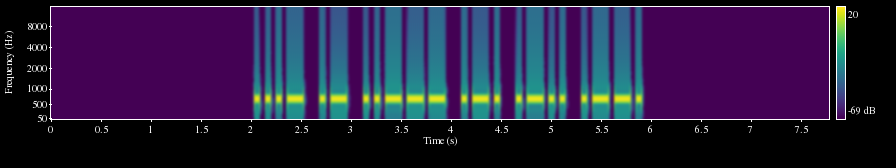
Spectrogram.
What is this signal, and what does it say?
Morse code, heard as a keyed tone, about 21 wpm, 700 Hz. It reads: VA2RLP
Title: DXCC-100 Call Signs - 6 Characters - 22wpm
